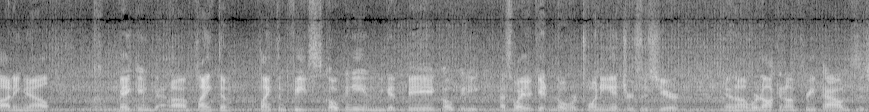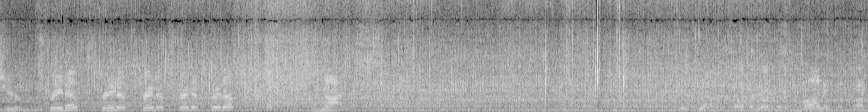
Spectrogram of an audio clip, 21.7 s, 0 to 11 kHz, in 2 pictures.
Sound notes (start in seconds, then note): 11.8 fish spashing; 14.4 fish splashing; 16.8 fish thrashing; 21.2 chuckling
